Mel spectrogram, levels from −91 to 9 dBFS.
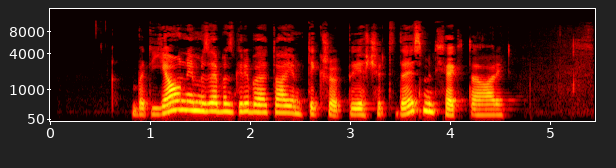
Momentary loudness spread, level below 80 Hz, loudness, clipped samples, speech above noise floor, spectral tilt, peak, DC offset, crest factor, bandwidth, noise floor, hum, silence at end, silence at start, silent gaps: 10 LU; -78 dBFS; -23 LUFS; under 0.1%; 49 dB; -5.5 dB/octave; -4 dBFS; under 0.1%; 20 dB; 10.5 kHz; -71 dBFS; none; 0.9 s; 0.85 s; none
